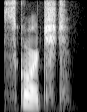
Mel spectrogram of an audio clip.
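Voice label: "scorched", American English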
